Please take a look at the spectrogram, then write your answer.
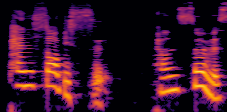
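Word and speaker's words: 팬서비스: Korean it's so easy pen service suit right we don't have F sounds in Korean pronunciation so we just use P sound instead so it's pencil okay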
